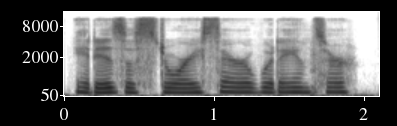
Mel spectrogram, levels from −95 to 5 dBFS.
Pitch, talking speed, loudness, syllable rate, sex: 195 Hz, 200 wpm, -16 LUFS, 5.5 syllables/s, female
